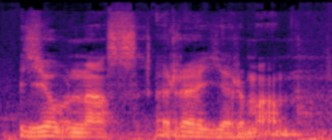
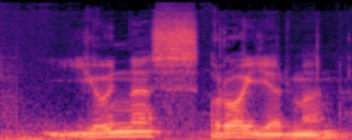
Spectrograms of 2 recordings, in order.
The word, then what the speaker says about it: Röjerman: Jonas Röjerman. Jonas Röjerman.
